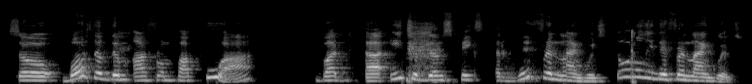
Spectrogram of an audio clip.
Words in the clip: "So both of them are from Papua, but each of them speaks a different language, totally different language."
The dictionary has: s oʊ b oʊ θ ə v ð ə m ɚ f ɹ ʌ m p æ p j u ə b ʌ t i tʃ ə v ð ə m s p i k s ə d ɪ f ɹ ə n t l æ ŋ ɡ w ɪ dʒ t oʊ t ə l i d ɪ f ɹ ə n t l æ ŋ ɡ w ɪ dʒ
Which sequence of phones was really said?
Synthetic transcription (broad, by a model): s oʊ b oʊ θ ə v ð ə m ɚ f ɹ ʌ m p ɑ p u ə b ʌ t i tʃ ə v ð ə m s p i k s ə d ɪ f ɹ ə n t l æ ŋ ɡ w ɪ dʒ t oʊ t l i d ɪ f ɹ ə n t l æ ŋ ɡ w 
